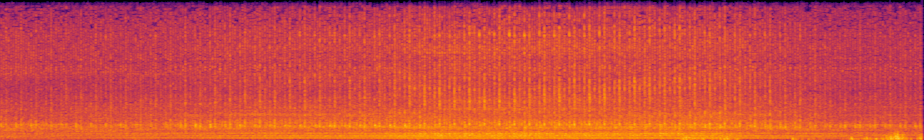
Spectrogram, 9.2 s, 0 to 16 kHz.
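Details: BMW X3 E83 2007, 2.5 L N52 engine at idle: sharp, even ticking-knock about 200 per minute over smooth idle, steady throughout; internal knock, cause unknown.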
